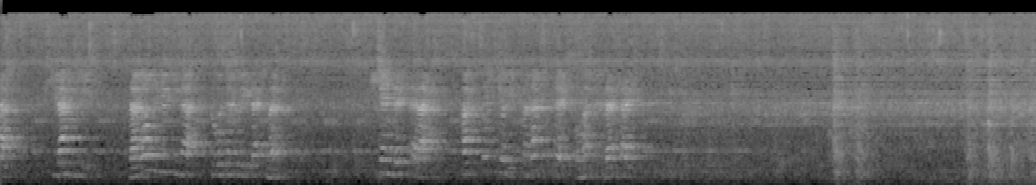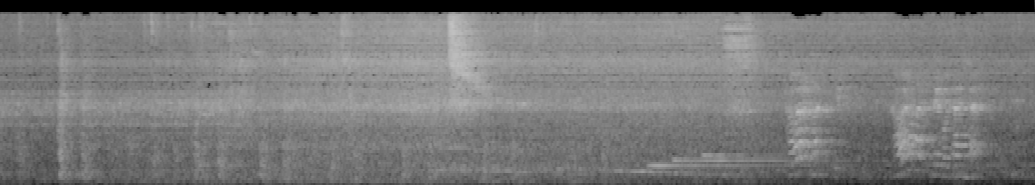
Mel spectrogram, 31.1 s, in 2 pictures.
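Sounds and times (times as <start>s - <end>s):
electric train rumble: 0.0s - 31.0s
falling whine of train: 4.2s - 31.0s
wheels clacking over rail joints: 14.4s - 25.0s.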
